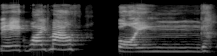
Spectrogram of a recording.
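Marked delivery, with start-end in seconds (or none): 1.8-3.1 long, ringing boing; sustained, level boing; bouncing ball sound. Shown as a demonstration. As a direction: draw it out like a springy ball. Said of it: "might make a boing sound".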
